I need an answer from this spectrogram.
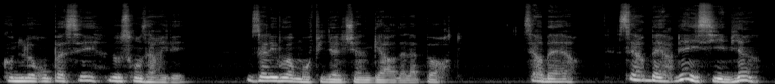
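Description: Man reading as a coaxing, boastful underworld king in a storybook, raised voice, mellow and husky tone. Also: mid-range voice, lively intonation, normal speed. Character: smooth, possessive male king of the underworld.

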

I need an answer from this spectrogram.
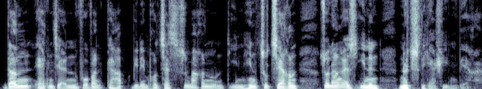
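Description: A man's voice: mid-range voice, expressive, darkish tone, dry recording. A man doing a stern, resigned man. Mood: grave. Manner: stern, measured, firm. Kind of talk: audiobook reading.

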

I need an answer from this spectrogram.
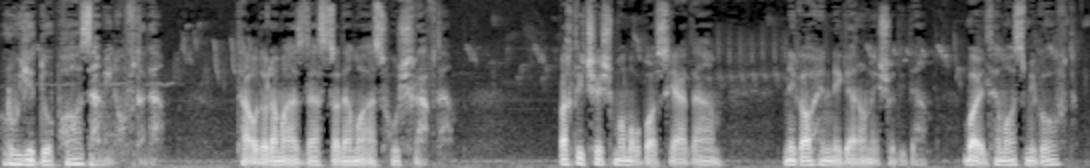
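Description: A man narrating an audiobook in the first person, soft and reflective, with a wistful tone. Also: very deep voice, gravelly, slightly rough.

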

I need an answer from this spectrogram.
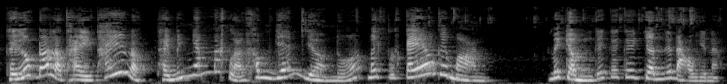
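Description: A woman tells a ghost story in a chatty way, often speaking straight to her listeners. Her voice sits fairly high and swings widely in pitch. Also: very animated, fast. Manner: chatty, addresses listeners directly.

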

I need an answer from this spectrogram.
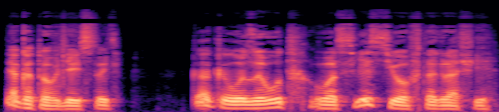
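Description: A man reading a stubborn, calm male hired killer in an audiobook, speaking tersely and deliberately in a hoarse voice. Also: deep voice, dry recording.

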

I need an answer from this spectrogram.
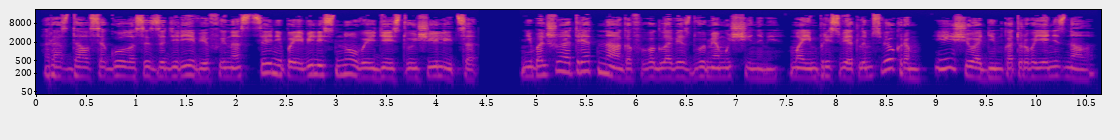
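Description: A woman reading a humorous fantasy audiobook in first person, lively and ironic. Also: deep voice, brisk. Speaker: audiobook narrator.

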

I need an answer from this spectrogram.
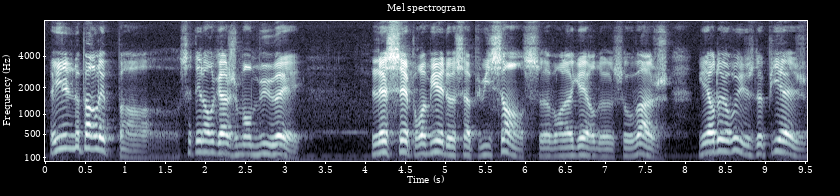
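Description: A man reading a novel aloud as an audiobook narrator, in a slow, measured way. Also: medium pitch, a bit bright. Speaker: audiobook reader.

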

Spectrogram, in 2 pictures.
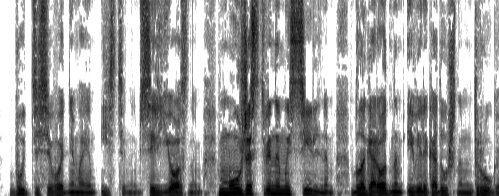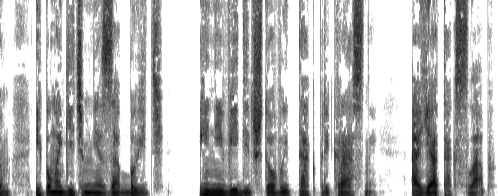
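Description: Pleading lovesick prince, man reading him, low voice, dry close mic. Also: animated, moderate pace, husky, no room sound. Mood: earnest. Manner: pleading, emotional. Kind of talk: audiobook character reading.

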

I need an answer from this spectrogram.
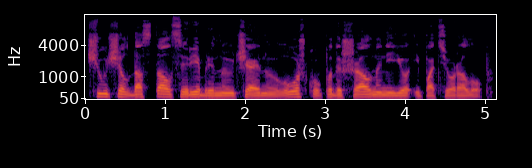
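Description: Guy reading an audiobook, lowish voice, dry close sound, steady. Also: a little slow, no room sound. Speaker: audiobook narrator. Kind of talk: scripted narration.

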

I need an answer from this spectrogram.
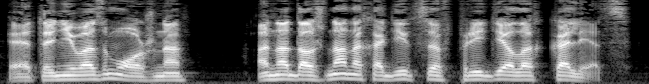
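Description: A man's voice: on the low side, a little slow, sharp tone, dry recording. A man voicing a skeptical male scientist who sounds short of breath, in an audiobook.

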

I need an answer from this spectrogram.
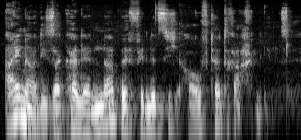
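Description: A man voicing a small, very learned male dragon who speaks calmly and precisely, with a dark, breathy voice. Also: medium pitch, brisk.

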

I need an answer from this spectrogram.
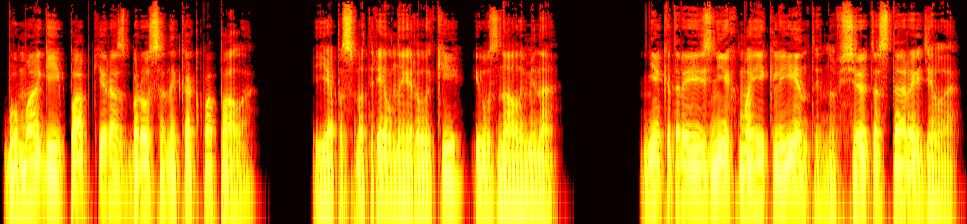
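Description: Deep low guy reading an audiobook, first person, steady and measured. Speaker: audiobook narrator. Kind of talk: first-person scripted narration.

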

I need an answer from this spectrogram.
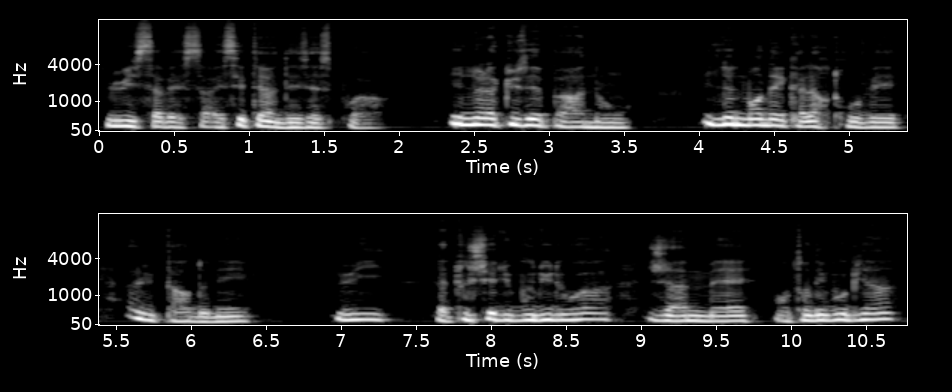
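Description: A man's voice: mid-range voice, normal speed, warm tone, voice pushed up, close to an everyday voice. A man voicing a small, sweet-voiced young woman who speaks earnestly and with emphasis in an audiobook. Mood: pleading insistent.

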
